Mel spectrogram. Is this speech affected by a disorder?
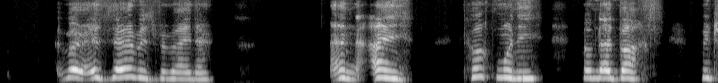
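Yes: speech impediment; disabled.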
